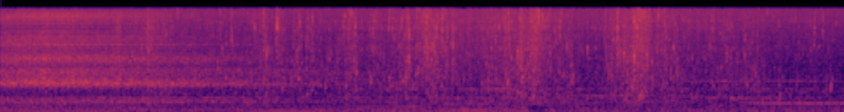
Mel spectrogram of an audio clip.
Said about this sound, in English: And just take it in. Feeling your body connected to those ocean waves. Your breath in sync.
